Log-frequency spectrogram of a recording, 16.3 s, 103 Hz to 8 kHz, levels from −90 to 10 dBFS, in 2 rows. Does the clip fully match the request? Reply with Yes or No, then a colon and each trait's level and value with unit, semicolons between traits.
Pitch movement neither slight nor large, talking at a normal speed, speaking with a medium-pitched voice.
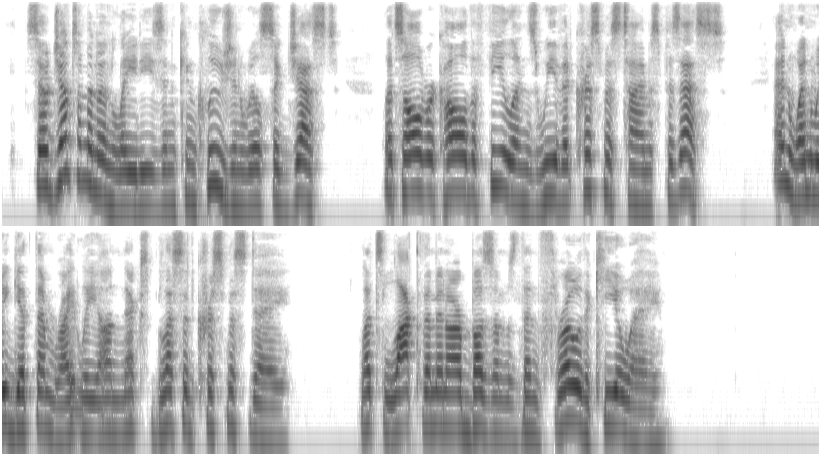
Yes: average, 3.4 semitones; average, 150 wpm; medium, 170 Hz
